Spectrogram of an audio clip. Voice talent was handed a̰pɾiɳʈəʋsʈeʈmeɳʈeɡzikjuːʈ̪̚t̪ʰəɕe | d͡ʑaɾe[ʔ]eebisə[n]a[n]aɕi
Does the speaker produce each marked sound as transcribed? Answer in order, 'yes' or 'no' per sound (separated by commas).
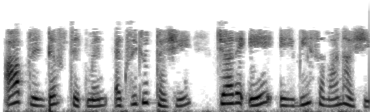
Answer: yes, no, yes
